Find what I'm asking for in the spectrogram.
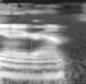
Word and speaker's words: Enneagram: I know nothing about the Enneagram. Is that how you say it? Like, I literally don't know. – Yes, that's how you pronounce it.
